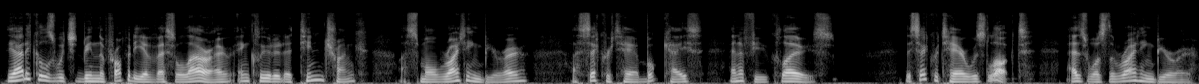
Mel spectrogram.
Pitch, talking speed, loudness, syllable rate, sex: 135 Hz, 165 wpm, -21 LUFS, 5.8 syllables/s, male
